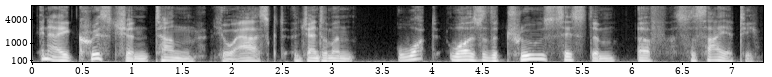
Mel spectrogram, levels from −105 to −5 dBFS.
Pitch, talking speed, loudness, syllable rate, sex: 115 Hz, 115 wpm, -19 LUFS, 3.6 syllables/s, male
